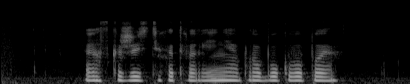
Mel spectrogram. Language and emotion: Russian, neutral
